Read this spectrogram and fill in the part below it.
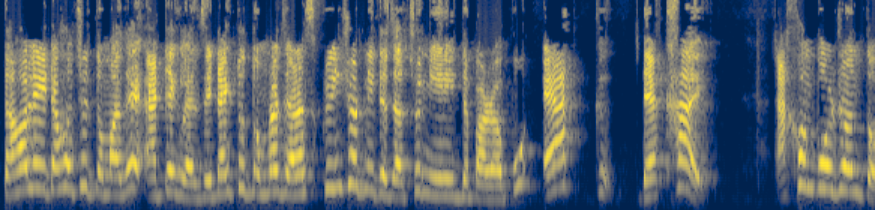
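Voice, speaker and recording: Explaining grammar terms and responding to students' chat questions, a young Bangladeshi woman leads a live online class. She speaks fast and expressively, in a voice that sits high and sounds a bit bright.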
